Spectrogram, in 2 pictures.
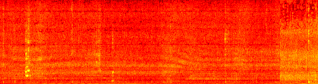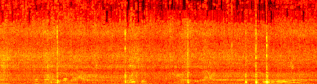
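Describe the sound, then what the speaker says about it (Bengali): Food boils down in a pot on a home kitchen stove, giving a steady broadband hiss of steam that grows louder partway through, with a few soft clinks and faint voices in the background. "আমার সামনে বসে মরু জাল দিচ্ছে"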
